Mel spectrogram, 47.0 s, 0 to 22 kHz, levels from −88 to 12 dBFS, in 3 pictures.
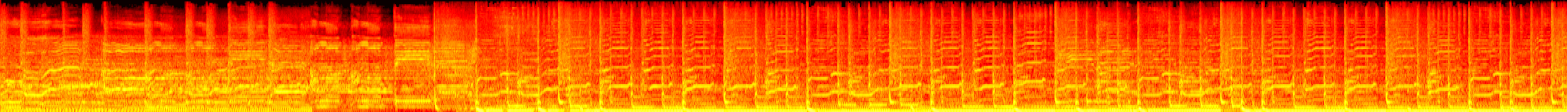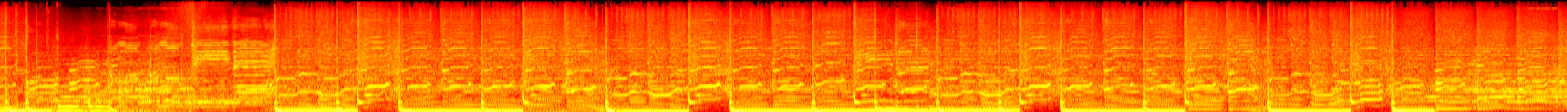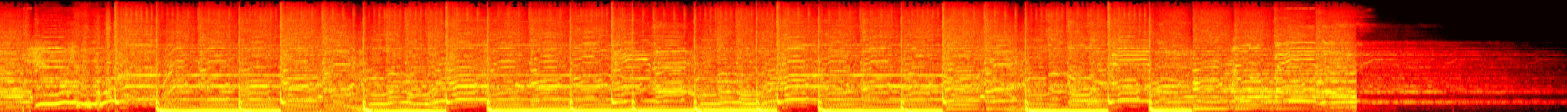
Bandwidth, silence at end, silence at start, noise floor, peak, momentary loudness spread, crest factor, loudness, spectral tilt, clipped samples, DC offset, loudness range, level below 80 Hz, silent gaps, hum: over 20 kHz; 1.15 s; 0 s; -45 dBFS; 0 dBFS; 2 LU; 10 dB; -10 LUFS; -4 dB/octave; under 0.1%; under 0.1%; 2 LU; -12 dBFS; none; none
